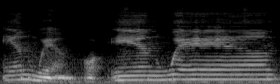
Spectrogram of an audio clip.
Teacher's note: aqui no end, a gente vai omitir esse som do D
